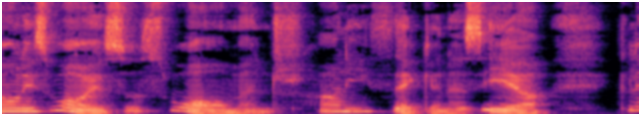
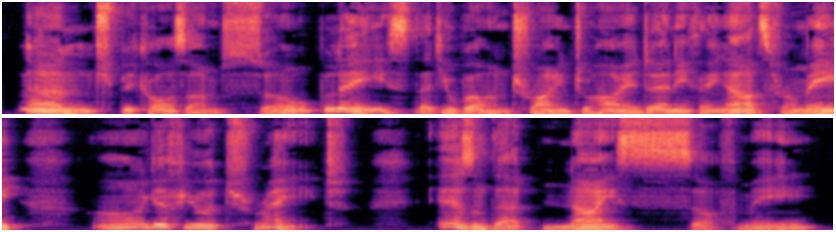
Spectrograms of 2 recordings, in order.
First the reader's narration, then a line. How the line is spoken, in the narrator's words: Crowley purred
